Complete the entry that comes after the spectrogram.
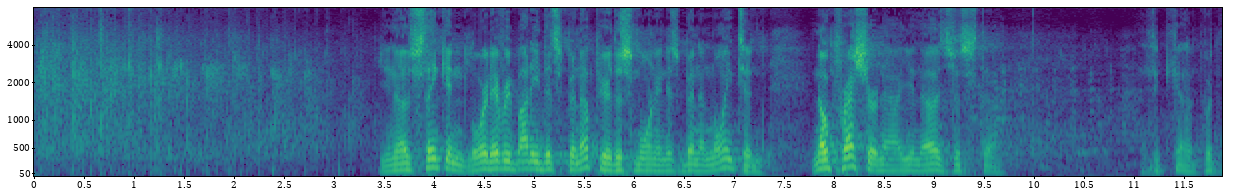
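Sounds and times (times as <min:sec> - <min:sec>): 
audience applause: 0:00.0 - 0:03.4
speech: 0:03.4 - 0:09.8, 0:11.2 - 0:11.8
laughter: 0:09.3 - 0:11.1.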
